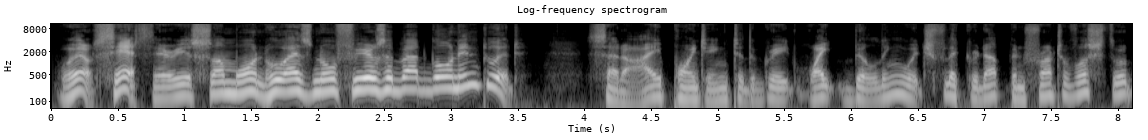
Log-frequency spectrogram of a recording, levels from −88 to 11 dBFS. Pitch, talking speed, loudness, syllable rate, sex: 150 Hz, 235 wpm, -19 LUFS, 5.3 syllables/s, male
